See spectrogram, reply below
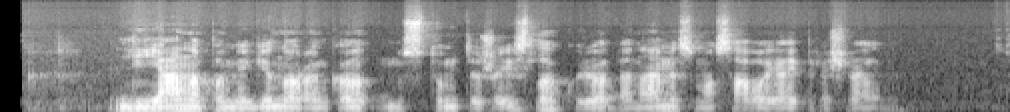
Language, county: Lithuanian, Vilnius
